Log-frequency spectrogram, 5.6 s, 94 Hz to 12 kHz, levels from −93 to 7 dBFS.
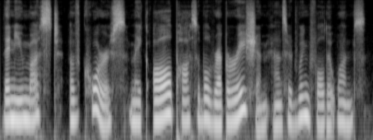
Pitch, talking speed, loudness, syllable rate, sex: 185 Hz, 140 wpm, -17 LUFS, 4.4 syllables/s, female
